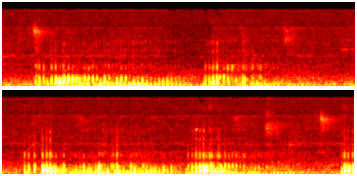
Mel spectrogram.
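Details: Domestic pet cat purring, a low steady rumble with fine rapid pulsing that swells into louder bursts about every two seconds, separated by softer quieter stretches; no other sounds stand out.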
